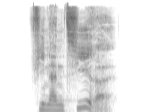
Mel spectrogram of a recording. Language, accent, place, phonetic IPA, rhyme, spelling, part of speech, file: German, Germany, Berlin, [finanˈt͡siːʁə], -iːʁə, finanziere, verb, De-finanziere.ogg
- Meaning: inflection of finanzieren: 1. first-person singular present 2. singular imperative 3. first/third-person singular subjunctive I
